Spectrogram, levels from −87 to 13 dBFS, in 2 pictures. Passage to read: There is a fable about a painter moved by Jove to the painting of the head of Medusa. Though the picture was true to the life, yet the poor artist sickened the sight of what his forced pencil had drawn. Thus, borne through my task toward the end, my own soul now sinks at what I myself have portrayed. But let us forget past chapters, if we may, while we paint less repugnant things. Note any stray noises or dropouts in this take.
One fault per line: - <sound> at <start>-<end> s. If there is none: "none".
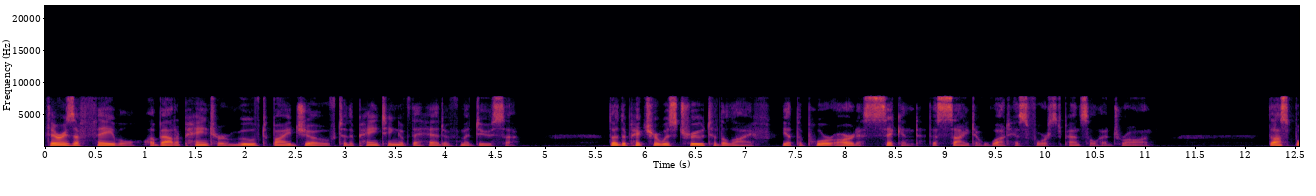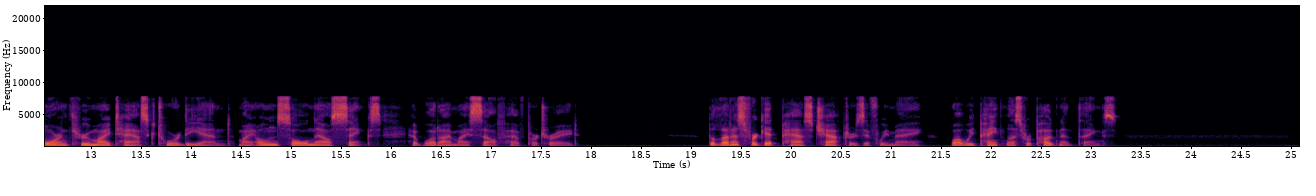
none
